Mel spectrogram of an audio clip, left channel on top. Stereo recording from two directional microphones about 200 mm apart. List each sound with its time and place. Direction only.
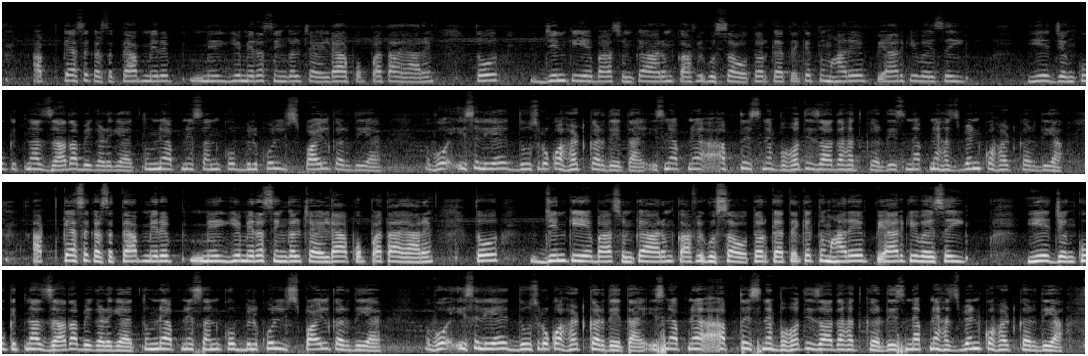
0.3 s a woman's voice: 45° right (ahead or behind); by 16.3 s 15° right (ahead or behind)
16.3 s a woman's voice: 30° right (ahead or behind)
